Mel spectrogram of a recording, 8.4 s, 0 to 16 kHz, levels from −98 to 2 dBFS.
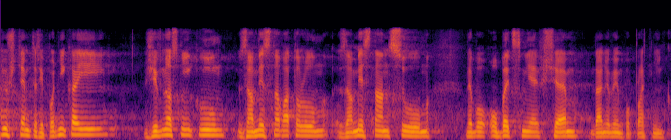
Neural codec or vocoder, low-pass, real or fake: codec, 16 kHz, 4 kbps, FunCodec, trained on LibriTTS, 50 frames a second; 7.2 kHz; fake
